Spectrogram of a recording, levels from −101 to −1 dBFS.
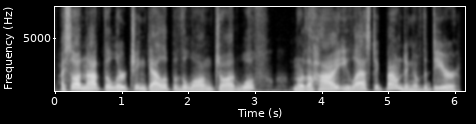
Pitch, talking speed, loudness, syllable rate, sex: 205 Hz, 185 wpm, -18 LUFS, 4.4 syllables/s, female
